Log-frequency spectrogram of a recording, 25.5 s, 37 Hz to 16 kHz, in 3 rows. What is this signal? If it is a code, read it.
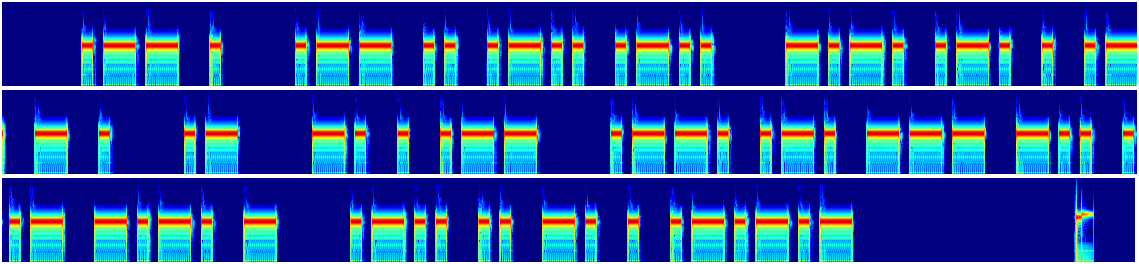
Morse code, heard as a keyed tone, about 15 wpm, 700 Hz. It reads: WE WILL CREATE A NEW PRODUCT LINE.
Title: Sentences from Top 1000 Words - Review Part 3 - 15wpm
